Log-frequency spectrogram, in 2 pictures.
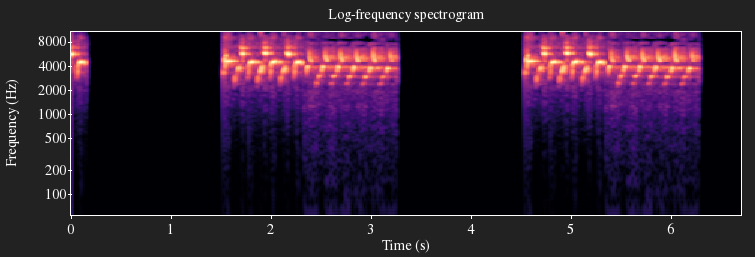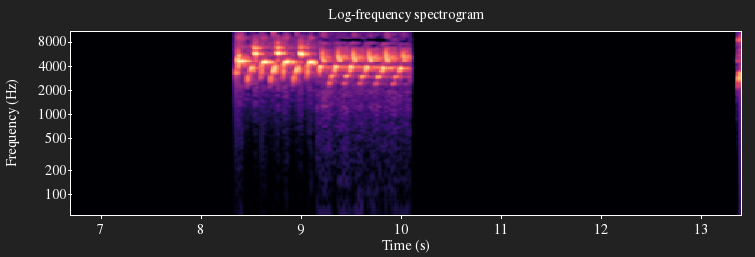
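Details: Goldfinch singing a Trnan-style song from a 2020 CD: three separate bursts of quick, chattering twitters and jingling trills, each about 1.7 seconds long, divided by roughly two-second silences.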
